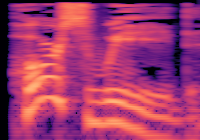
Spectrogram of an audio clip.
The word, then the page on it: horseweed: British English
